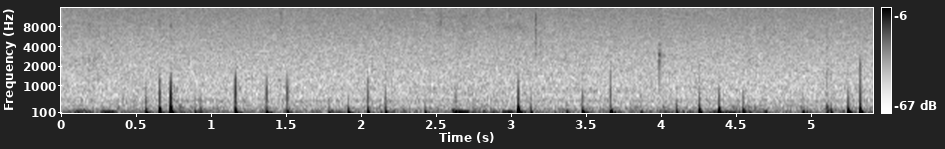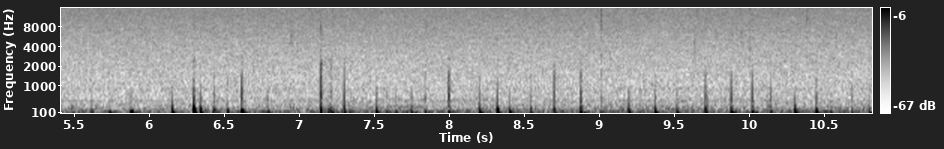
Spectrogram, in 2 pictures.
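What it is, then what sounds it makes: Cork ball. Long nails and fingertips scratch and tap a large rounded cork ball close up. A steady run of short, dull taps and soft scratching sits over a low, constant hum, with almost all the sound in the low range and each tap dying away almost instantly.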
